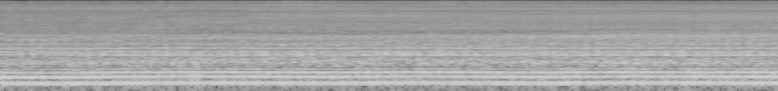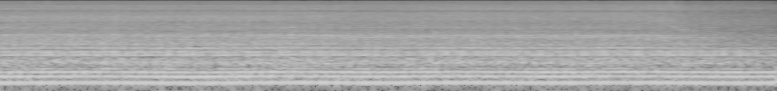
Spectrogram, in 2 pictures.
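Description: Engine idles steadily, with a light, quick repeating chirp riding over the hum at about four per second; an idle chirp, source unclear.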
